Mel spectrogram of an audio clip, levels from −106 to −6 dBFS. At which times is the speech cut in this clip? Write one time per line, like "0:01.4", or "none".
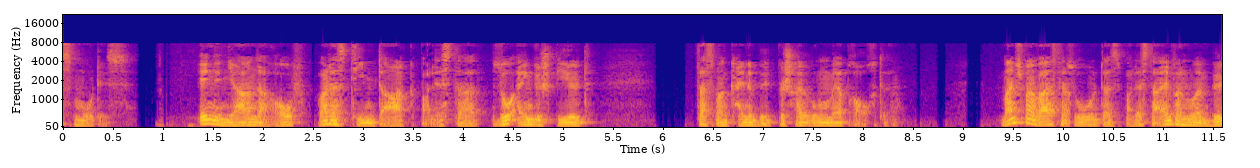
0:02.5
0:10.0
